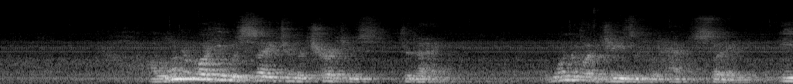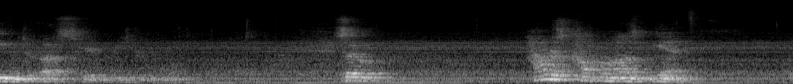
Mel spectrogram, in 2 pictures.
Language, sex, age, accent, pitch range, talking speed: English, male, 60-79, American, 105-175 Hz, 115 wpm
